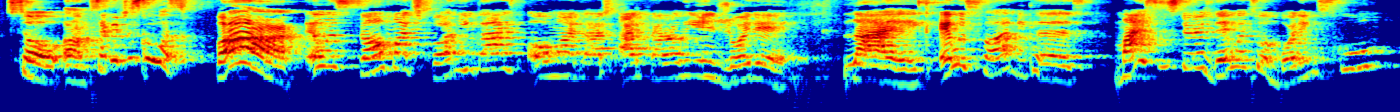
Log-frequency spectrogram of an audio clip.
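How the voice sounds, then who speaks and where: A woman's voice: high-pitched, big pitch swings, normal speed, fairly bright tone. Chatty young woman in an echoey room. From Nigeria. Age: 20s. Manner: rambling, chatty, lots of fillers and asides. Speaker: vlogger. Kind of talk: casual chat, get-to-know-me story.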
